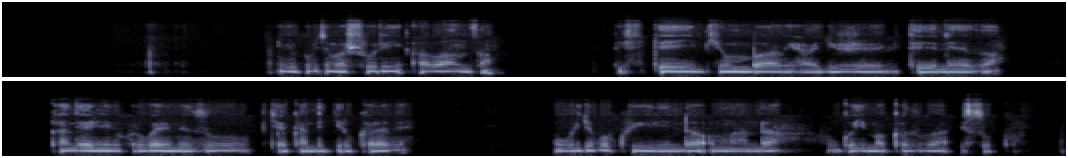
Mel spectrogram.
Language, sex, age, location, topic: Kinyarwanda, female, 50+, Nyagatare, education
